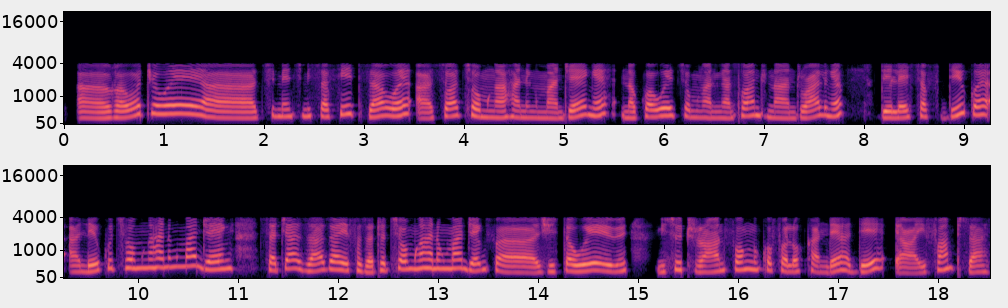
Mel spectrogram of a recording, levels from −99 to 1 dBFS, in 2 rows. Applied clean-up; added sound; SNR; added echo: neural mask model Resemble Enhance denoiser.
